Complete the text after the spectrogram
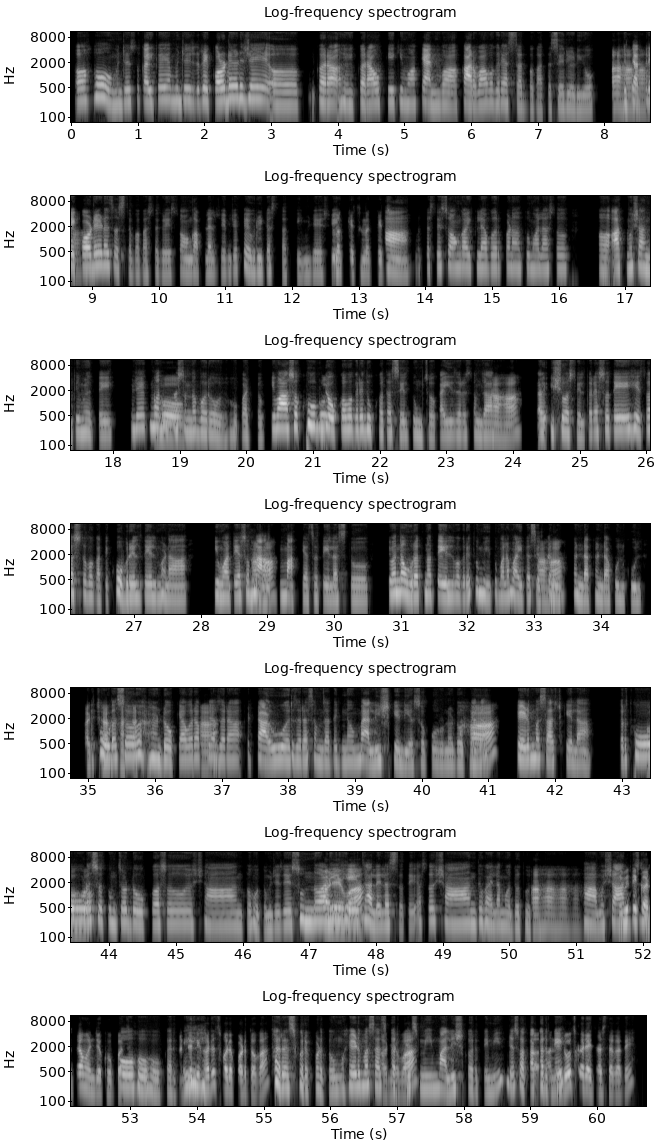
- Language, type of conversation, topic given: Marathi, podcast, रोजच्या कामांनंतर तुम्ही स्वतःला शांत कसे करता?
- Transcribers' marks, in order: in English: "फेवरेट"; chuckle; chuckle; laughing while speaking: "करते"; chuckle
